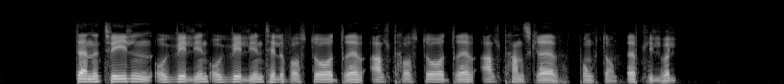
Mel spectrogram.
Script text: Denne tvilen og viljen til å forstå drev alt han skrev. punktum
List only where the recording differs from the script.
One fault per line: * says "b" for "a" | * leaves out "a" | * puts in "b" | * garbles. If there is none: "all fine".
* puts in "og viljen"
* puts in "forstå drev alt"
* garbles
